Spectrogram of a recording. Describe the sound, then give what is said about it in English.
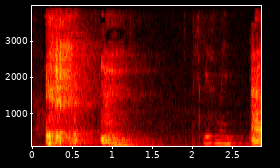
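Coughing and throat clearing come in a few harsh, rough bursts separated by quieter breathy gaps, with the last burst starting just before the end. “Apart from coughing.”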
